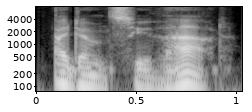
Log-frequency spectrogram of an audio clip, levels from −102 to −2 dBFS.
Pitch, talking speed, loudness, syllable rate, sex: 90 Hz, 235 wpm, -19 LUFS, 4.8 syllables/s, male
